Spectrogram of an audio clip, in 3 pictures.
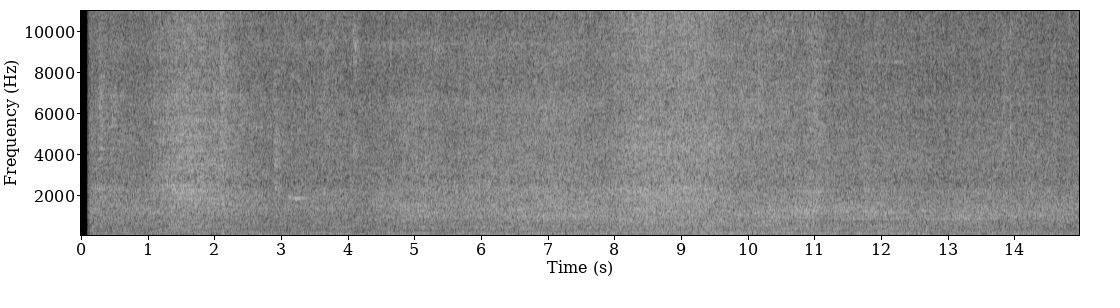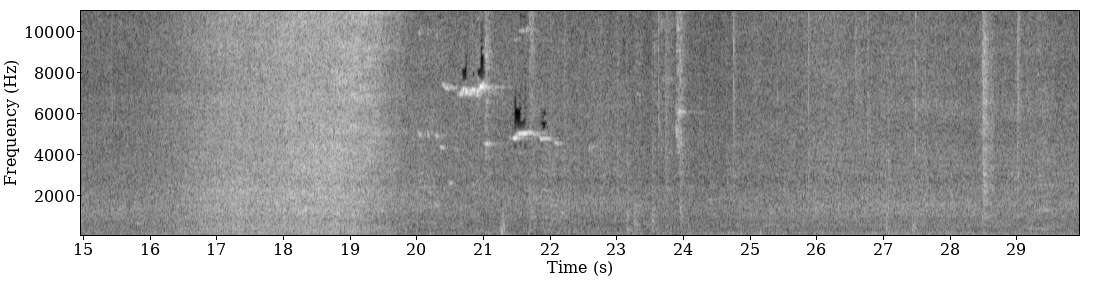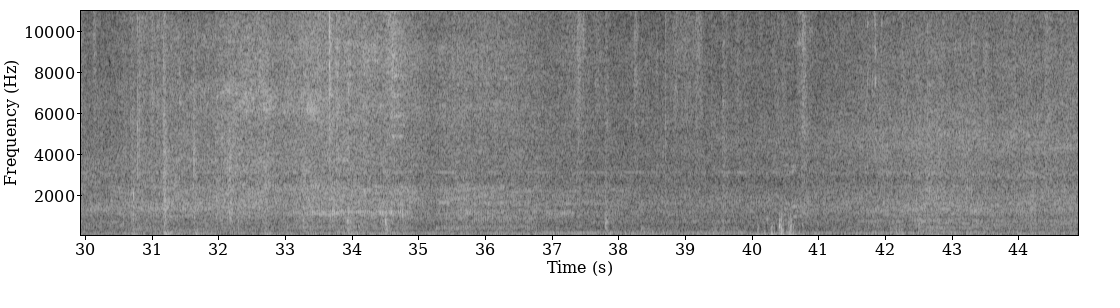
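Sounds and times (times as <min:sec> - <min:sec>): street traffic: 0:00.1 - 0:44.9.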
